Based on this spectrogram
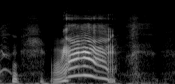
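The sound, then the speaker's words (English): A cat lets out one long, drawn-out yowl that rises and falls in pitch, loud, with a few shorter, softer cries just before and after it; excited house cats are marching around and biting each other. “My cats are in here, and they're marching around, biting each other and yelling because they're so excited.”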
